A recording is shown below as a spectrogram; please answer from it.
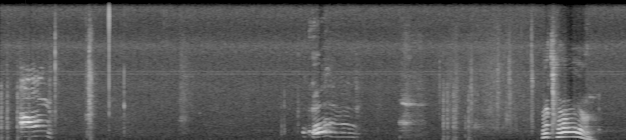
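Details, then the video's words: Pet cat Mr Mittens yowls at a stray cat lurking in the bushes outside, giving three separate drawn meows that rise then fall, spaced several seconds apart, while a person's voice asks what's wrong. "Mr Mittens bellowed a belligerent battle cry briefly"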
